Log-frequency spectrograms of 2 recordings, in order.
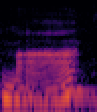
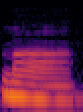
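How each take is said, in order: First: The pitch rises from low to high. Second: The pitch stays low. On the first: "the rising tone, is ma" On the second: "the low tone is ma"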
